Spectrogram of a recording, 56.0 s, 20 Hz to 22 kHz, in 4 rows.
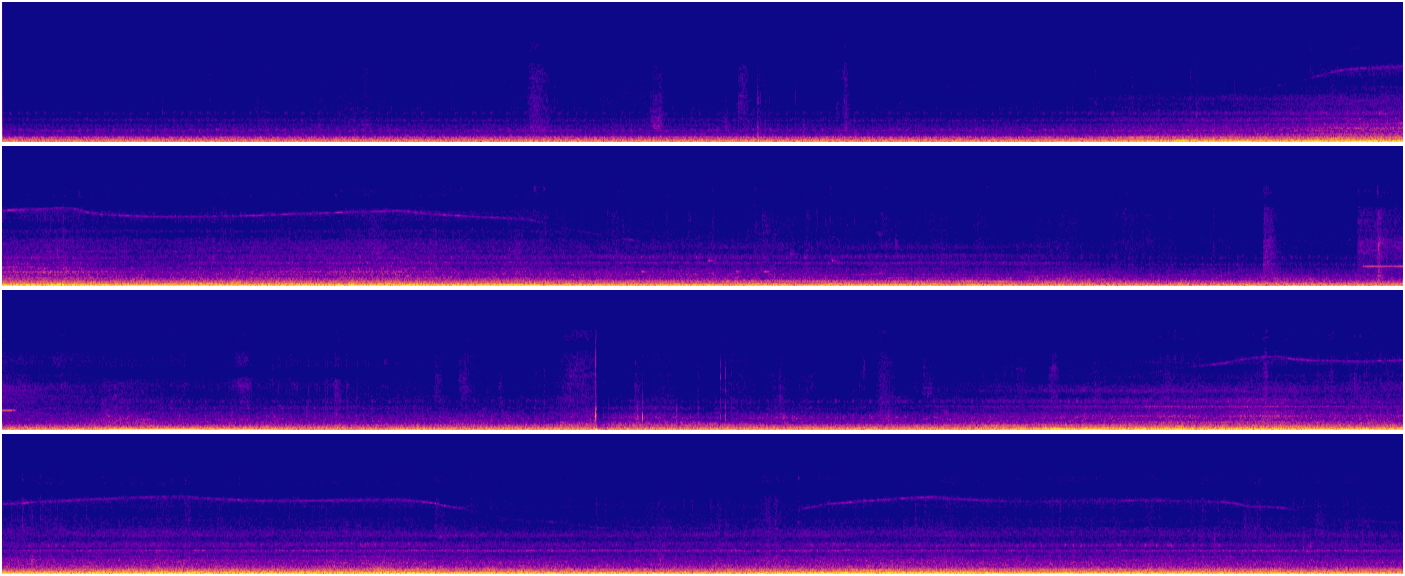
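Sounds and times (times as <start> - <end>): bus engine humming: 0.0 - 56.0
road noise: 0.0 - 56.0.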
